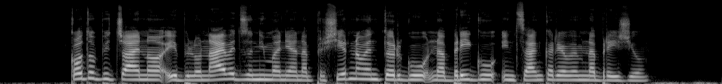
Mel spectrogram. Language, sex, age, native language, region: Slovenian, female, 18-29, Slovenian, Gorenjska region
